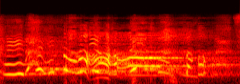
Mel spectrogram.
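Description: Female Yue opera performer laughing in a high, sing-song stage voice, the laugh rising and wavering and then held on a higher note in the second half.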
